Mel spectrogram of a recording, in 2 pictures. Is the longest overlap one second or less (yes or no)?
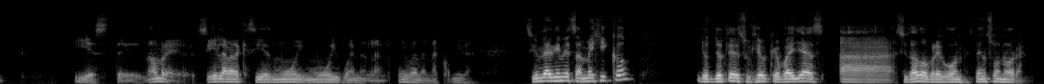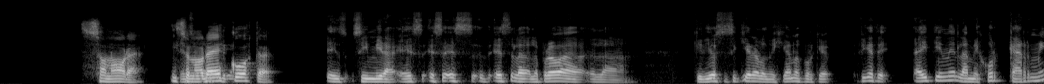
yes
